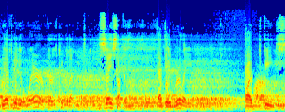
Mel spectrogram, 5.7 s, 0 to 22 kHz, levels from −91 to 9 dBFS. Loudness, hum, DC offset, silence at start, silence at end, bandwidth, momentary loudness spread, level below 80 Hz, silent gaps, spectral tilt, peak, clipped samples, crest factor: -11 LUFS; none; under 0.1%; 0 s; 0 s; 14 kHz; 5 LU; -48 dBFS; none; -6.5 dB/octave; 0 dBFS; 0.6%; 10 dB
